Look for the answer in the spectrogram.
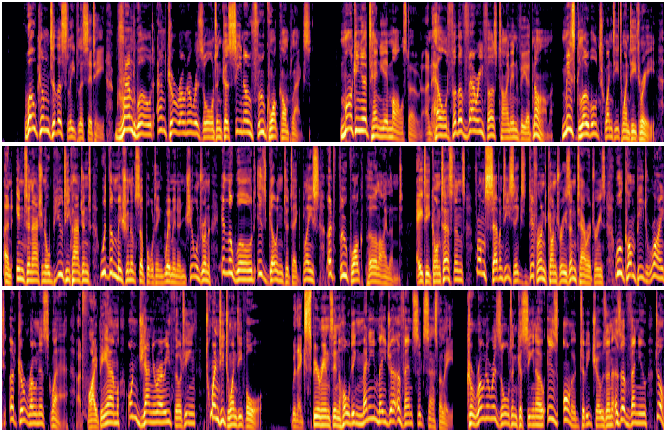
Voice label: thu am su kien English; Miss Global Corona Resort and Casino; thu am da ngon ngu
